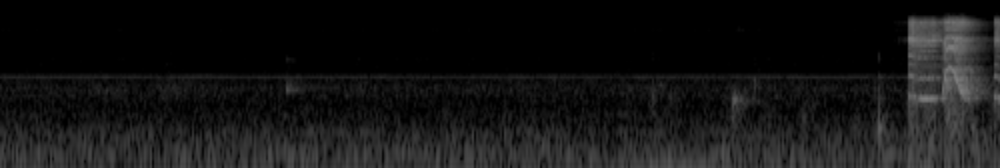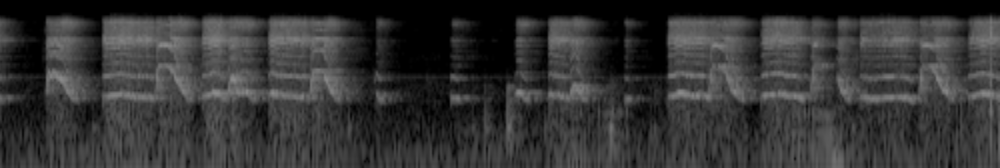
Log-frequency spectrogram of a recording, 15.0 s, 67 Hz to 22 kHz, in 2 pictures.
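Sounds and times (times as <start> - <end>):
squeaky dog toy squeaking: 6.8 - 15.0.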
